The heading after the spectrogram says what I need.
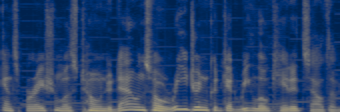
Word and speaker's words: Rijon: a new region called Rijon. And yes, that is the correct pronunciation according to its creator, Cool Boy Man.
